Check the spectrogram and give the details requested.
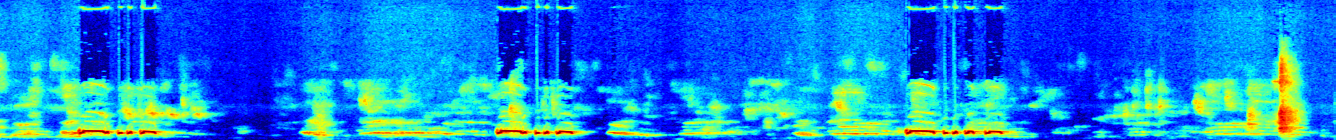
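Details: Zebra dove, locally perkutut, repeating its manggung song three times roughly every four seconds, each a held coo followed by rapid rolling beats, with softer coos and chirps between and a sharp click at the end.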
